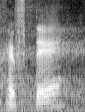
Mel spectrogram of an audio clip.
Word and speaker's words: Jefté: Después tienes a Jefté, con acento en la E al final.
